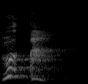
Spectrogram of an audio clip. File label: Dismount Female, Battle Barks; Envoy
